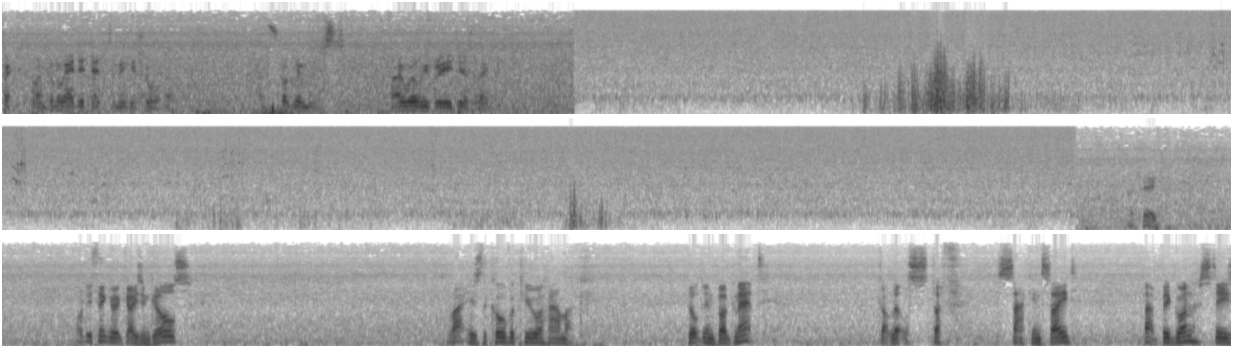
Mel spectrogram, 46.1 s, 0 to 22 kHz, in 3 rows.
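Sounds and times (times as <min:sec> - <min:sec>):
hissing outdoor background noise: 0:00.0 - 0:46.0.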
